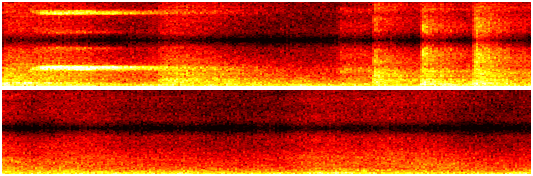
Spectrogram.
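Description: A whistle blown once near the start, a steady high tone lasting just over a second, over the open noise of an ice rink. About four seconds in come three sharp knocks from the play on the ice.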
